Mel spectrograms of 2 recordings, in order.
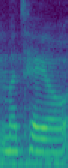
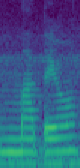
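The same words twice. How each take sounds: First: The name is said with an English accent. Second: The name is said with a Spanish accent. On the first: The speaker calls it wrong. "I don't want my son to be Mateo" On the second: The speaker calls it right. "you sound so cute when you say it with a Spanish accent"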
